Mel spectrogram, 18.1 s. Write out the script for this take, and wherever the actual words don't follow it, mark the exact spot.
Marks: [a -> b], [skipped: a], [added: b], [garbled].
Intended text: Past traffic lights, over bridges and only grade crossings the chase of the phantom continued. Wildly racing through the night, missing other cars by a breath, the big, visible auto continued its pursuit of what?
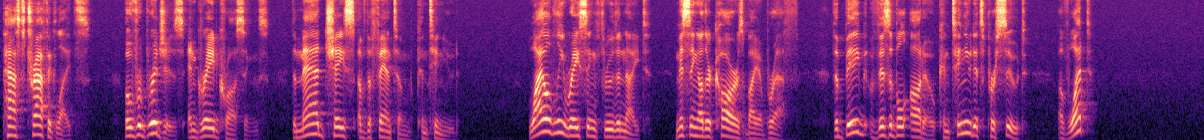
Past traffic lights, over bridges and [skipped: only] grade crossings the [added: mad] chase of the phantom continued. Wildly racing through the night, missing other cars by a breath, the big, visible auto continued its pursuit of what?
